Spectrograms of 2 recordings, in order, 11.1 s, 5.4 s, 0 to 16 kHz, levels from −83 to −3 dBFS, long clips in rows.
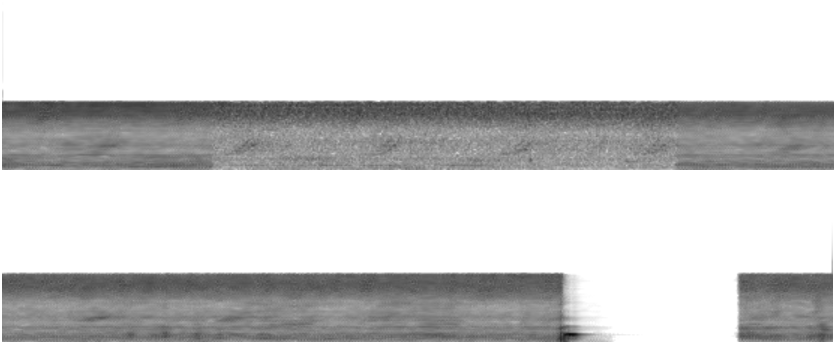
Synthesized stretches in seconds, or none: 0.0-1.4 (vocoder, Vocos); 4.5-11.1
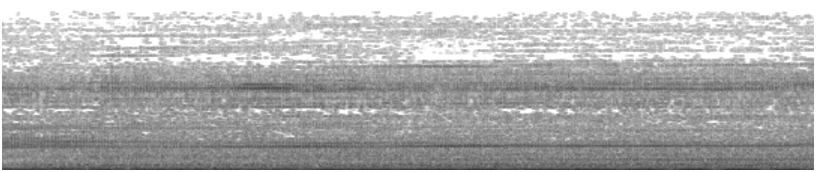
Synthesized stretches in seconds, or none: none

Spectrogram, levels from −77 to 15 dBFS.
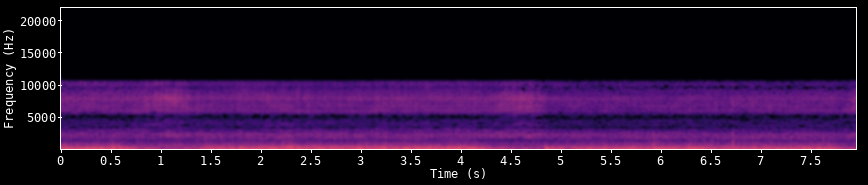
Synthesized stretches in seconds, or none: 0.8-4.6 (vocoder, BigVGAN v2)

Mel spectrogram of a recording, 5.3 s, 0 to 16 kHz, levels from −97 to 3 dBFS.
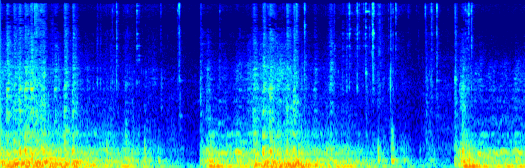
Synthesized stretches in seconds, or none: none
